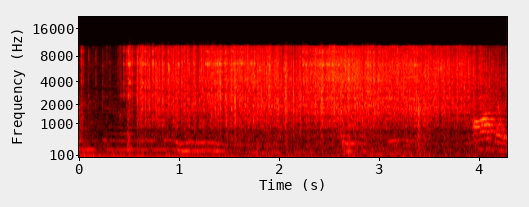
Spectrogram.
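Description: Food frying in hot oil in a pan: a steady, loud sizzling hiss with fine crackle that starts about half a second in.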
